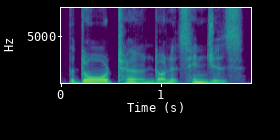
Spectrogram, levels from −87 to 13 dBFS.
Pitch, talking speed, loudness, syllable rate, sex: 100 Hz, 190 wpm, -15 LUFS, 4.7 syllables/s, male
